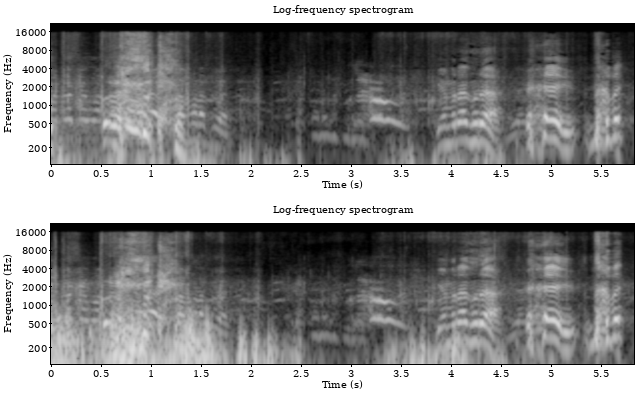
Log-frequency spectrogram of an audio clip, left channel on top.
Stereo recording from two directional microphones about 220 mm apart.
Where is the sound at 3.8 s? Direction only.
25° right (ahead or behind).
